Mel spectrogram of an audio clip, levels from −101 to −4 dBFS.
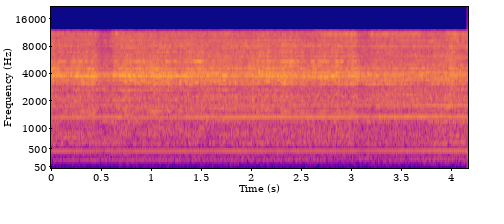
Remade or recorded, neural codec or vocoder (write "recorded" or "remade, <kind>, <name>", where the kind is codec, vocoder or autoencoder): recorded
